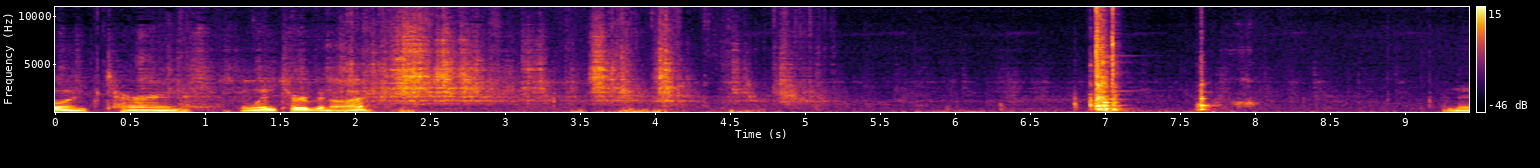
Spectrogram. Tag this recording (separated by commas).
Wind, Wind noise (microphone)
